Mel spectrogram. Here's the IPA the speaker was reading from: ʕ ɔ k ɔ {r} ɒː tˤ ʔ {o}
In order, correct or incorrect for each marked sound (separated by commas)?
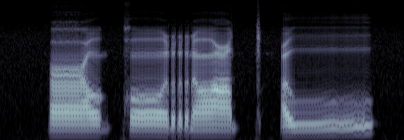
correct, incorrect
